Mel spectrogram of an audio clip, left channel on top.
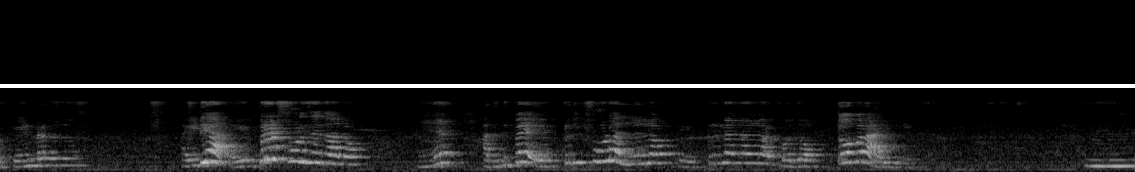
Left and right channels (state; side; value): silent; left; digital silence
